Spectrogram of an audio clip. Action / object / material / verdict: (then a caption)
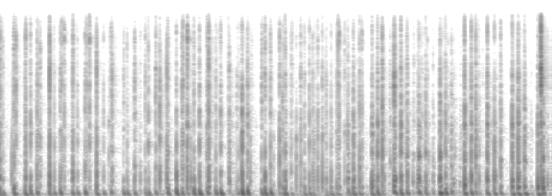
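scrape / ridged plastic water bottle / plastic / none. An empty, hollow, clear ridged plastic water bottle with a white cap and no label is squeezed and crinkled with long nails and fingers. It makes a rapid, continuous run of dozens of short, dry crackles and taps with very little ring. Each one is a broad, bright burst with a low thump underneath.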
